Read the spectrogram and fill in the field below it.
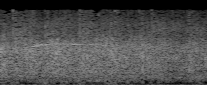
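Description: A crowd claps steadily for about two seconds, a dense, even wash of many hands with no single claps standing out and no voices on top.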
